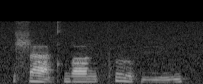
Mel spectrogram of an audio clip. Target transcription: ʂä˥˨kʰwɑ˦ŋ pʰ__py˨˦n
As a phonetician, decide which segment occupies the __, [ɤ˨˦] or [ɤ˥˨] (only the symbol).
ɤ˥˨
